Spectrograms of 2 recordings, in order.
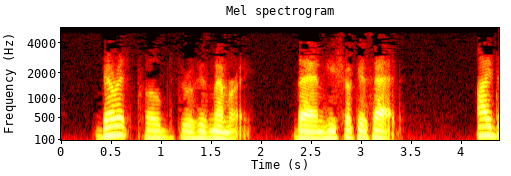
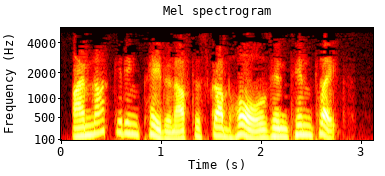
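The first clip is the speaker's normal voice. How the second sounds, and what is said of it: Louder voice. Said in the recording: “he said in a louder voice.”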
